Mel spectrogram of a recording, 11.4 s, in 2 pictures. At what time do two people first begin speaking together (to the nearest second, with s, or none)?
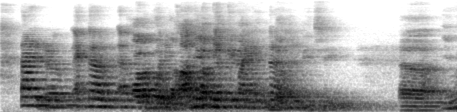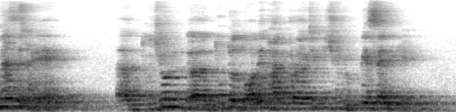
2 s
